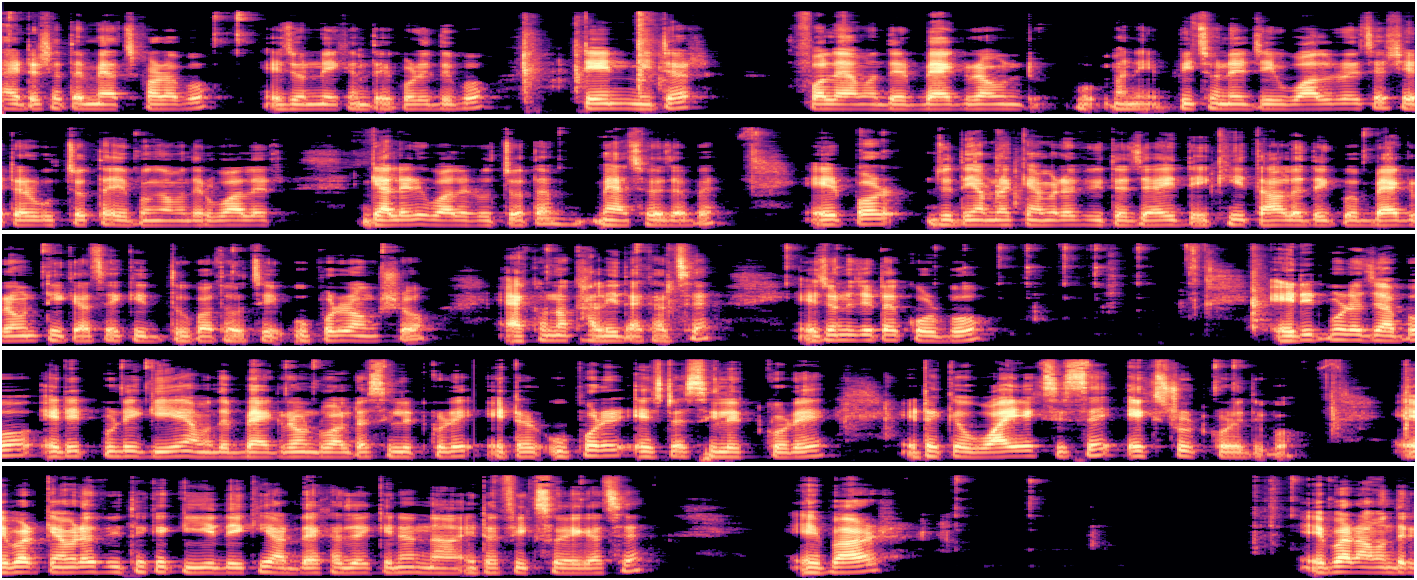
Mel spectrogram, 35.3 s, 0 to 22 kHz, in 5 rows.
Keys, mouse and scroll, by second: 2.9-4.0 drag, 4.0-7.0 middle drag, 9.6-10.8 middle drag, 10.8-11.8 scroll down 2, 11.1 shift+middle click, 11.8 KP_0, 17.8 middle click, 18.3 scroll down 2, 18.5-20.1 middle drag, 20.1 Tab, 20.5-21.7 scroll up 2, 21.7 click, 22.5 click, 22.8 shift+middle click, 23.5-24.4 scroll down 1, 24.6 e, 27.9 KP_0, 29.1-29.8 scroll up 1, 30.4-33.4 middle drag, 33.4 Tab, 33.9-34.5 scroll down 2, 34.5-35.3 shift+middle drag.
